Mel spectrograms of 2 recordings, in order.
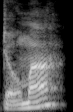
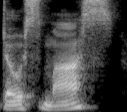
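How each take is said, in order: First: The S sounds at the word ends are dropped. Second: The S sounds at the word ends are pronounced. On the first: "they would say doma" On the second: "instead of saying dos mas"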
